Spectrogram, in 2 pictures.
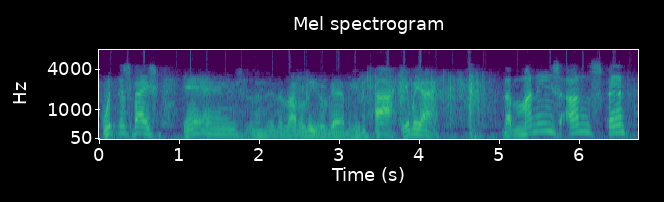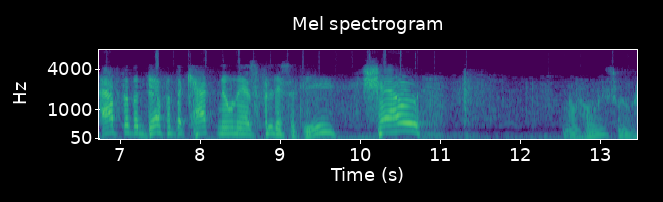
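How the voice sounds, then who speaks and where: A cantankerous old fellow in an old radio mystery. His high voice jumps around excitably with folksy spite. The recording is narrow, with a light hiss. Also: a little slow. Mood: fussy reading. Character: cantankerous, folksy old man, jilted suitor, gleefully spiteful. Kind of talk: 1950s radio acting. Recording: vintage 1950s radio, band-limited with hiss.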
